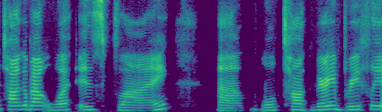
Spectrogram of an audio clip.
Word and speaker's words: FLI: So Fly which is pronounced as Fly acronym for firstgen and or lowincome students.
